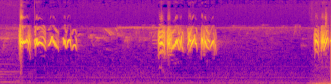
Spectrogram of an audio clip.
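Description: Eastern Bluebird singing soft, warbled phrases of rising and falling notes in three short bursts, each about a second long, separated by pauses.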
